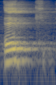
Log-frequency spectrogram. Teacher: Bunlar da ikisinin beytini yazarsak ortak harflerin kef ve te olduğunu görürüz. Yani kef ve te harflerini biz telaffuz ederken ses akmaz ama nefes akar. O yüzden biz kef harfini okurken sesini akıtmadan okuyacağız. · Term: şiddeti mehmuse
